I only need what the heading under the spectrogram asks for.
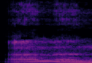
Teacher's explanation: gunah musyaddadah kan nun bertasydid. Jadi ini harus ditahan ya, mendengung.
